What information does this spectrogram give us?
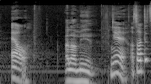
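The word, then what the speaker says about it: Aml Ameen: Alamin.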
